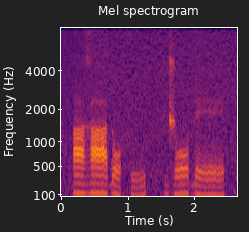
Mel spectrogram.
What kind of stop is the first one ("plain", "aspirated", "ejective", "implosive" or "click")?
implosive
